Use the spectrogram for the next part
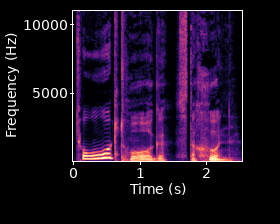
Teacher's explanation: because we just have one G on tåg, then it's a long vowel. A long one.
